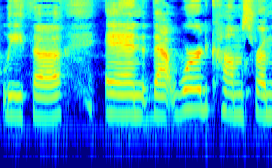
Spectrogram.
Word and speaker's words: Litha: um known as Letha sometimes I've heard it pronounced litha but I was taught Letha and that word comes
